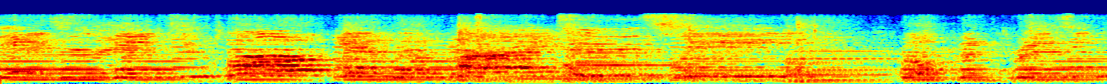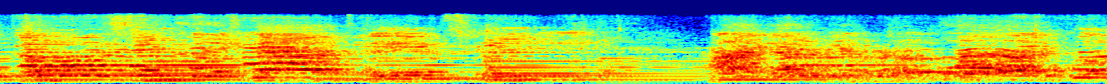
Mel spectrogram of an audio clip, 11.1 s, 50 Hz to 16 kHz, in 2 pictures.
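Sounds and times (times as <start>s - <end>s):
congregation singing: 0.0s - 11.0s.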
